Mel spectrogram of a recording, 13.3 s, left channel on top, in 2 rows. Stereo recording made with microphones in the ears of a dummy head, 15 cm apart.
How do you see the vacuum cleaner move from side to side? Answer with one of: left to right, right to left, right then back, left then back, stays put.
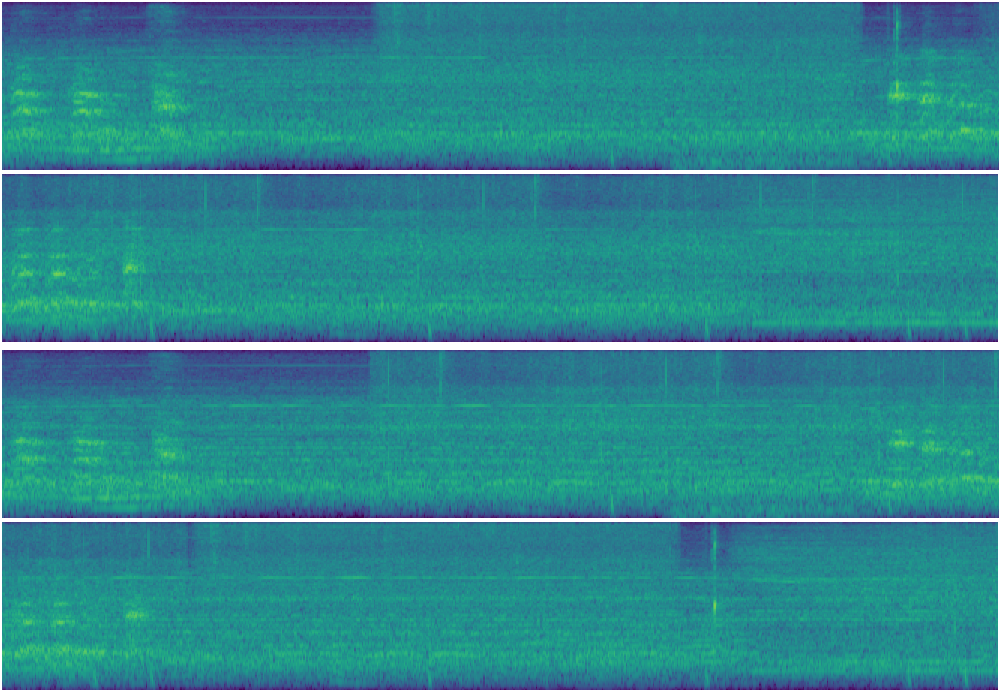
stays put.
